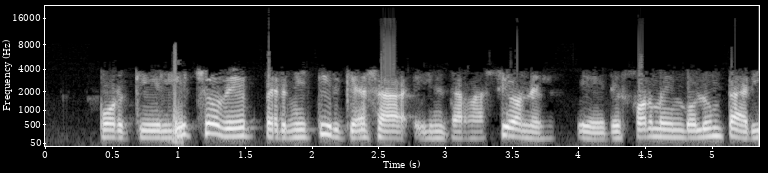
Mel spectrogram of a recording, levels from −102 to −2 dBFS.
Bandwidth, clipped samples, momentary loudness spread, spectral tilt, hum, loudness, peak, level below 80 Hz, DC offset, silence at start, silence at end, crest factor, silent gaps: 8 kHz; under 0.1%; 7 LU; -7.5 dB/octave; none; -15 LUFS; 0 dBFS; -58 dBFS; under 0.1%; 0.4 s; 0 s; 14 dB; none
